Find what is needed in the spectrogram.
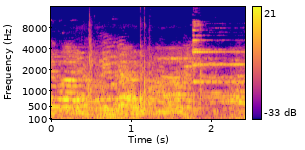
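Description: Metal temple bell struck repeatedly at a steady beat, about every two-thirds of a second, over a crowd's voices; a strike near the end rings on.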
